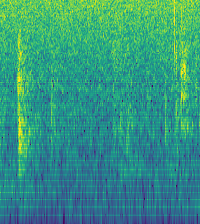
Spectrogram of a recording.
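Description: Near silence: faint room tone with a low steady hum, and one faint click just after the start.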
